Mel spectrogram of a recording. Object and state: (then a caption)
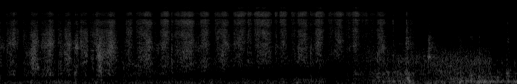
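Wet woven rug. A long-handled green push broom with stiff bristles scrubs a small woven rug soaked with muddy, soapy water. Repeated, uneven back-and-forth strokes make a bright, hissy, wet scratching sound with little low end, each stroke fading quickly.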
